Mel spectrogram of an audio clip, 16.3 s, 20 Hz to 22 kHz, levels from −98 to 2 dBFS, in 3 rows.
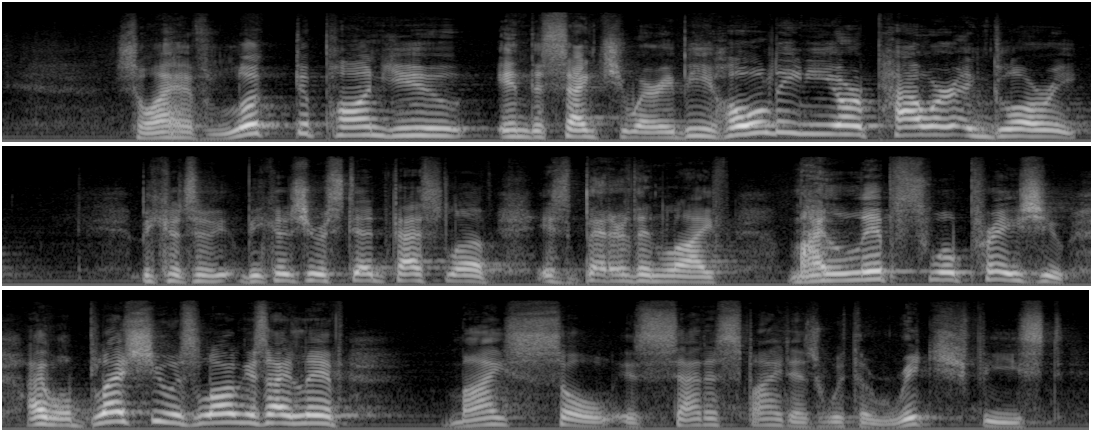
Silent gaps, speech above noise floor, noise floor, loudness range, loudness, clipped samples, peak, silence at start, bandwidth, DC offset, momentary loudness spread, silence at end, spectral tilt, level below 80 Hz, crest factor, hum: none; 30 dB; -58 dBFS; 6 LU; -29 LUFS; under 0.1%; -10 dBFS; 0.6 s; 15 kHz; under 0.1%; 14 LU; 0.25 s; -4.5 dB/octave; -60 dBFS; 20 dB; none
